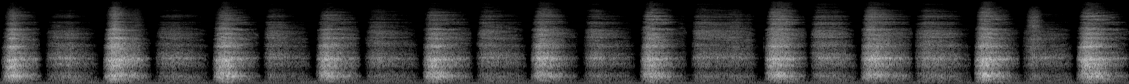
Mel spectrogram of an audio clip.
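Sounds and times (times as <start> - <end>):
breathing while running: 0.0 - 11.2.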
